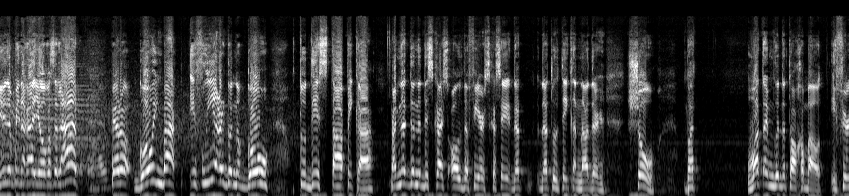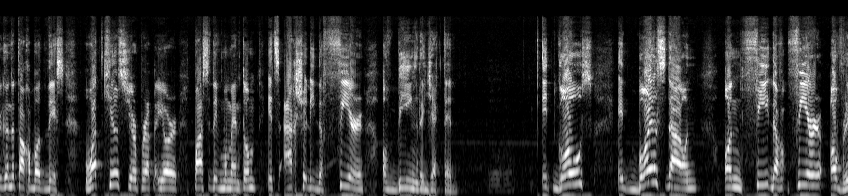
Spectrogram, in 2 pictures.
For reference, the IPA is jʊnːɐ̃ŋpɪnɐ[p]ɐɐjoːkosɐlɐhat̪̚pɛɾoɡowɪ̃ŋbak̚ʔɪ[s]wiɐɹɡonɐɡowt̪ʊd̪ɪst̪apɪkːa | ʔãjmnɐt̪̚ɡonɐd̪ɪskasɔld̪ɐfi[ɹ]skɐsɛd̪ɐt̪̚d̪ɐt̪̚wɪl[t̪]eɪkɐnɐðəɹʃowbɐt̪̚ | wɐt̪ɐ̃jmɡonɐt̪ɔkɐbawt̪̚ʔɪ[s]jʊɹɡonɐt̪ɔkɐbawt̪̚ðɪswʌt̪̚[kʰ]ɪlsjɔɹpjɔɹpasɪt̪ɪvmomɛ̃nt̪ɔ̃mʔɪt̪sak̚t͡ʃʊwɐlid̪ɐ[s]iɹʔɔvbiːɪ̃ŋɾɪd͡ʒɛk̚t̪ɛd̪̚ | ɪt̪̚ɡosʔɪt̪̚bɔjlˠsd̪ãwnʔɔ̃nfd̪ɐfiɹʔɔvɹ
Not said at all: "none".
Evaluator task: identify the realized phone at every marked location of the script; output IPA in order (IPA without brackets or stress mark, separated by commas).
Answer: k, f, ɹ, t̪, f, kʰ, f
